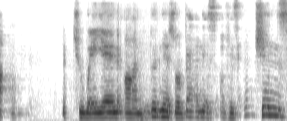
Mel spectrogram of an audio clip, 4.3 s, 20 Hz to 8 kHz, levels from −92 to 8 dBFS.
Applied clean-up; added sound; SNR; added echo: neural mask model DeepFilterNet 3.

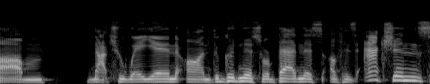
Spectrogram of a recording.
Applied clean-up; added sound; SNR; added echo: none; none; none; none.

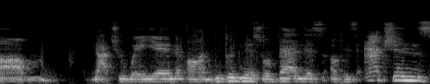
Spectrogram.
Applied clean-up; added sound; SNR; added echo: neural separator model SepFormer DNS4.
